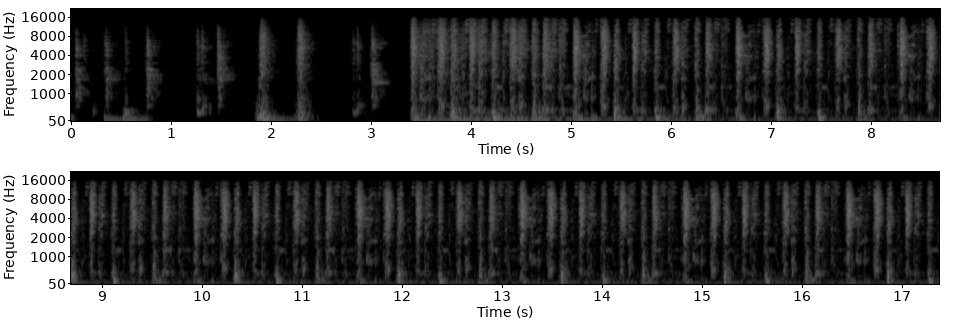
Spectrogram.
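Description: Very faint background music with a quick, even percussive beat that settles in about three seconds in.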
